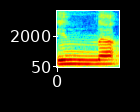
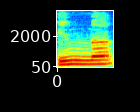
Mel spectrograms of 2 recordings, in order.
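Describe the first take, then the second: Both takes have the same delivery.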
